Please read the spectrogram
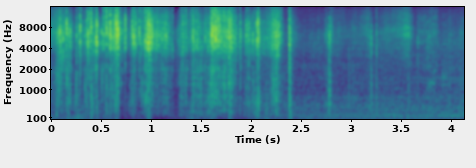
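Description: Foil wrapper of a trading-card pack being torn open and crinkled: a dense crackle for the first two seconds or so, then fainter scattered rustling.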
